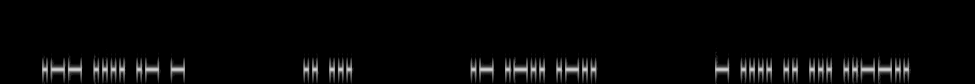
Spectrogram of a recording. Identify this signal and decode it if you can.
Morse code, heard as a keyed tone, about 28 wpm, 700 Hz. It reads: WHAT IS ALL THIS?
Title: 4x Word-Spacing - Sentences from Top 100 Words - 28wpm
